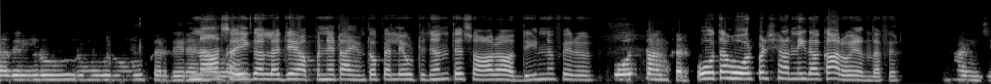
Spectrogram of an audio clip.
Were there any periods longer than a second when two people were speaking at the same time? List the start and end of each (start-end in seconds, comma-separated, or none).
none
